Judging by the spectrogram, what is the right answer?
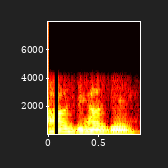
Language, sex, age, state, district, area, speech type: Punjabi, female, 60+, Punjab, Muktsar, urban, conversation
